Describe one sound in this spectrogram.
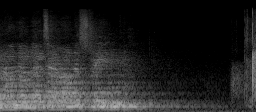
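A choir sings a sustained final chord that rings out and fades in a large hall.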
